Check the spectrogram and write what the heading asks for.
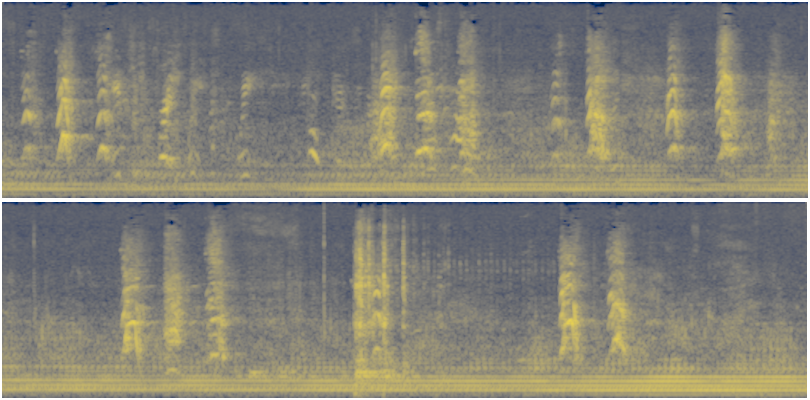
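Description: Dog barking excitedly and repeatedly while running an agility course: dozens of short, sharp barks in irregular bursts, over a steady low hum.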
